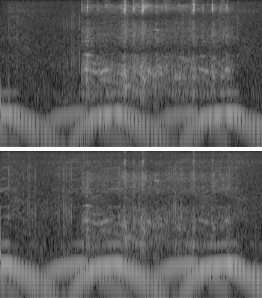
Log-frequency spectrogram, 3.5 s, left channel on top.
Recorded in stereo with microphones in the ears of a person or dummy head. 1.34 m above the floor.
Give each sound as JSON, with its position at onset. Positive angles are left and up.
{"t": 1.1, "sound": "scissors", "side_deg": 35}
